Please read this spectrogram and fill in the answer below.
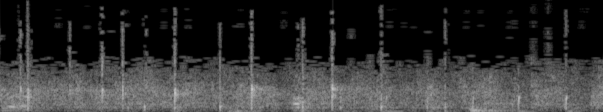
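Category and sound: crowd, audience round of applause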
